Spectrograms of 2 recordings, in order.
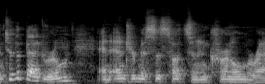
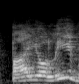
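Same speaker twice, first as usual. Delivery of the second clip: quoting the colonel; 10 semitones higher, 7 dB louder than usual. Retold or imitated. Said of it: "said he".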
